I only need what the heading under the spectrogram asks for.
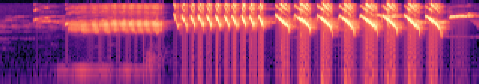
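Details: Canary song for training other canaries: a steady buzzy note, then a fast rattling trill, then loud down-slurred whistled notes repeated about three per second, with faint clicks underneath.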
